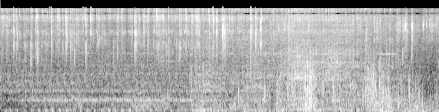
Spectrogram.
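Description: Motorcycle engine idling at a standstill, with wind buffeting the microphone; a steady hum sits over the low running sound for about the first three seconds.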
